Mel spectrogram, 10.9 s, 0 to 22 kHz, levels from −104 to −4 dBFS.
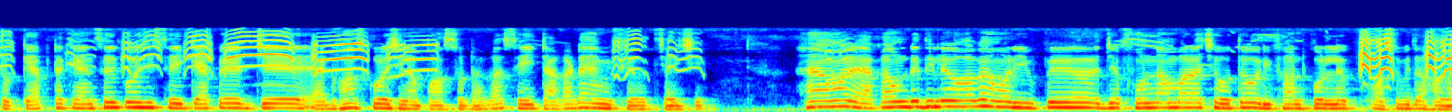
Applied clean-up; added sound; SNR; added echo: none; Gull, seagull; 12 dB; reverberation time 0.5 s.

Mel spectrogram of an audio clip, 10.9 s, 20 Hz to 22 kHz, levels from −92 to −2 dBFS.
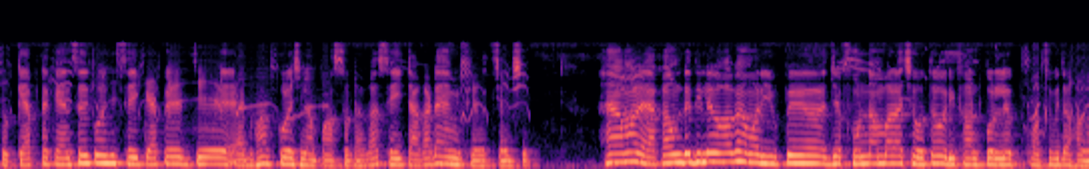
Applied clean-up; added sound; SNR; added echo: neural separator model SepFormer DNS4.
